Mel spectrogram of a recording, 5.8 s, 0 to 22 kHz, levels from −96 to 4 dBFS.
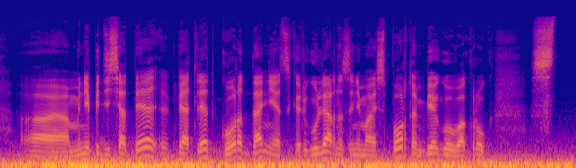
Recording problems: wind noise on the microphone; occasional gusts; 15 dB below the speech

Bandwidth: 15 kHz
